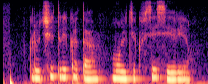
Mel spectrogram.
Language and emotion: Russian, neutral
